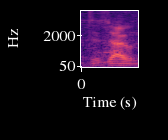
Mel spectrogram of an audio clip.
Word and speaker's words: DAZN: a i don't know you say it like the zone or dazzling or whatever it is like yeah i think it's the zone they want it to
